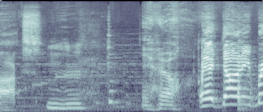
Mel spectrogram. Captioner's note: chuckling; crew member lauging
